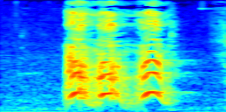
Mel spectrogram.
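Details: Male Euro Doberman giving barks on command, no treat offered: three short, evenly spaced barks, each with a rising then falling pitch, following a man's spoken praise.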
